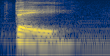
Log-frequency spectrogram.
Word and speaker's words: 得: Tei. Ini bacanya tei, bukan te kalau di kalimat sini.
